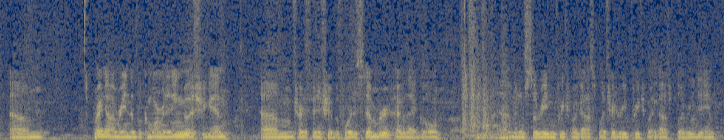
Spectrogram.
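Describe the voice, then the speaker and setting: A man with a very deep, low pitch and an American accent, fairly quick pace and fairly even intonation, over noticeable background noise. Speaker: missionary. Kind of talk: casual video message. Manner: hesitant with many fillers.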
